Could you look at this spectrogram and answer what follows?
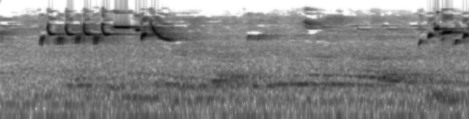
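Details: Goldfinch of the Moroccan Widani type, recorded at a Casablanca bird market: a brisk string of high, clipped notes, then a drawn-out bending note, a pause with soft background noise, and another chirping phrase.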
